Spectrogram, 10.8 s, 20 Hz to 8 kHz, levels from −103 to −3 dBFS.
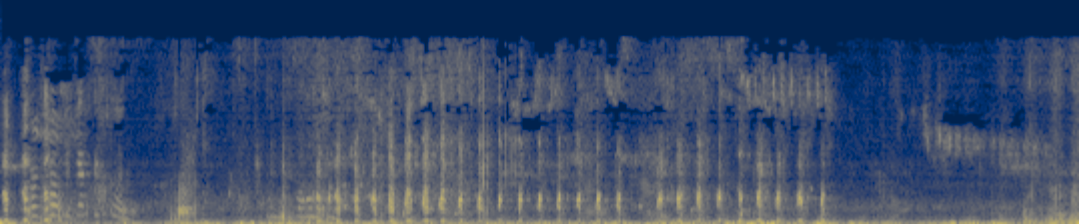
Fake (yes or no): yes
